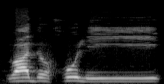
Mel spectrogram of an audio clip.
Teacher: ود، خو پیش خو، ود خو، لام یا زر لی وادخلی، یہاں لام کو ایک الف تک کھینچ کر پڑھیں گے کیونکہ یہاں یا مدہ ہو رہا ہے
